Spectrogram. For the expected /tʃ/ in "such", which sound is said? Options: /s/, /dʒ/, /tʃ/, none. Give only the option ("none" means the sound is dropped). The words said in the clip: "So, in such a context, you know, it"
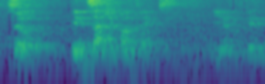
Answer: /tʃ/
